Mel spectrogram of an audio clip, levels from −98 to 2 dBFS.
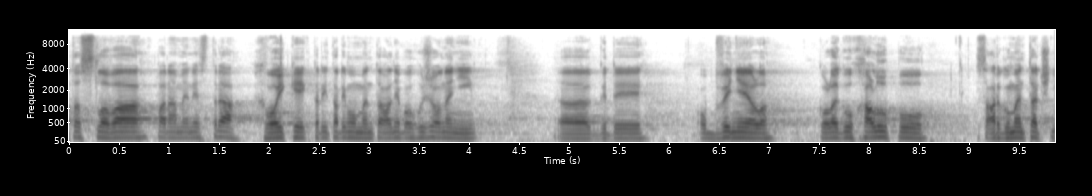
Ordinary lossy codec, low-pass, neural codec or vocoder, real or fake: Opus, 64 kbps; 9.9 kHz; none; real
